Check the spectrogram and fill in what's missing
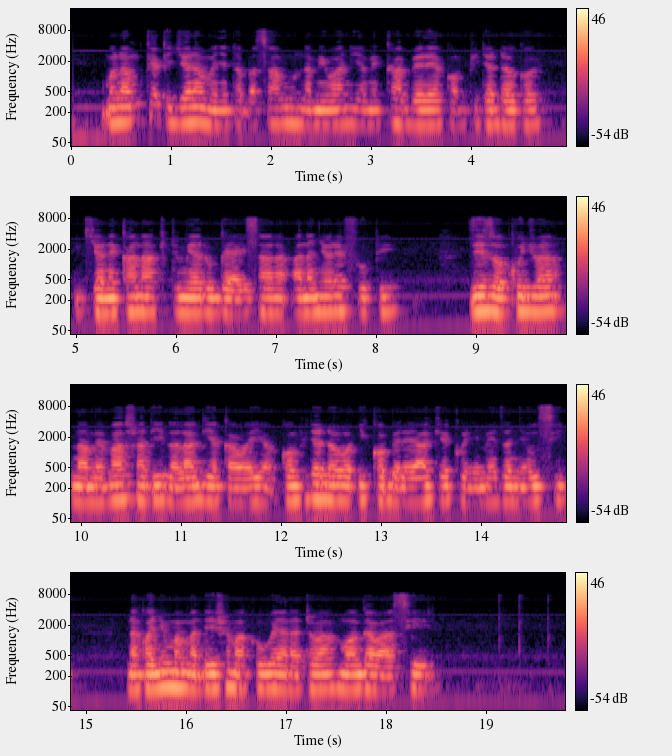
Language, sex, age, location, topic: Swahili, female, 50+, Nairobi, education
